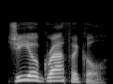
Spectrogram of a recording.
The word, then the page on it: geographical: dʒìːəɡrǽfik ə l; ジィオグラフィカル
